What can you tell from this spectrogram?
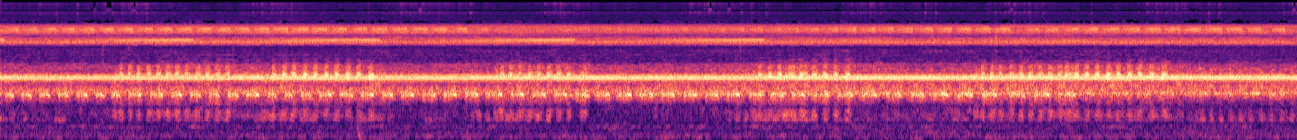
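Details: Midnight frog chorus from rice fields: rattling pulsed croaks come in bouts about every two seconds, alternating with quieter gaps, while an unbroken shrill insect drone continues underneath.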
